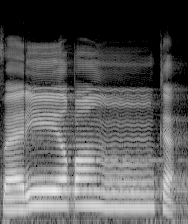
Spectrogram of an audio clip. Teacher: Nun posisinya ujung lidah, sementara kaf posisinya pangkal lidah agak sedikit turun ke bawah. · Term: ikhfa ab'ad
